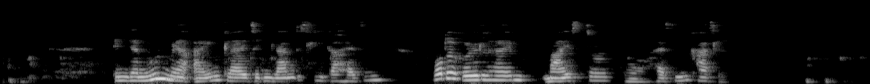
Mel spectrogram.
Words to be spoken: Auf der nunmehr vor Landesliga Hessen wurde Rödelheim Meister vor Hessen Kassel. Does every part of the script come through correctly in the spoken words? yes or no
no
